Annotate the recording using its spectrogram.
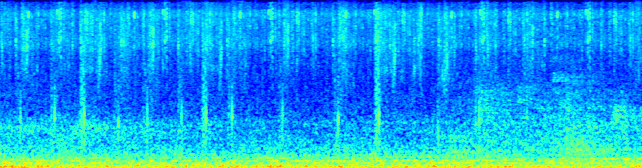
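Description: Magic flames crackle and hum steadily.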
